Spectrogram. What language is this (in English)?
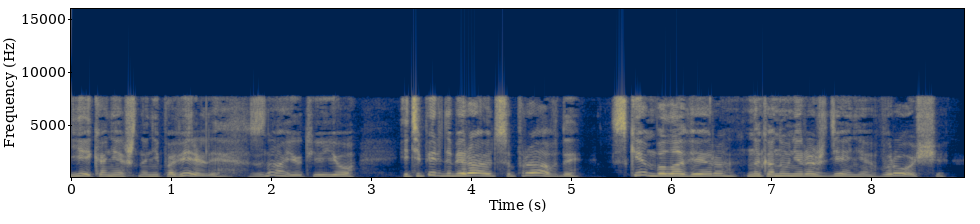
Russian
